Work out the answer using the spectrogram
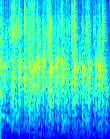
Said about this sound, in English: how many think it's won by sound of applause? How many think it's number two from sound of applause?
